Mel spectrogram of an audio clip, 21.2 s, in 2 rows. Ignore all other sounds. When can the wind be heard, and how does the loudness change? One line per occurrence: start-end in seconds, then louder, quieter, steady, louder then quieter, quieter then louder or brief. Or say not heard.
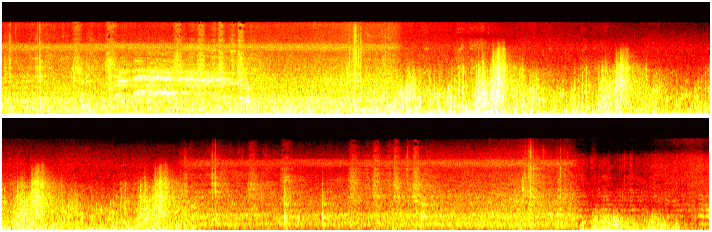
0.0-13.7 louder then quieter.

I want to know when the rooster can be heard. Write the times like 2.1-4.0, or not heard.
1.1-4.1.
